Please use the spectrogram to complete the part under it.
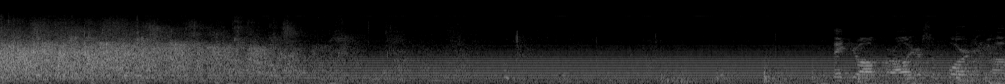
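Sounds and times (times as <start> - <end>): electrical mains hum: 0.0 - 10.0.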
